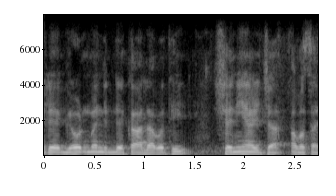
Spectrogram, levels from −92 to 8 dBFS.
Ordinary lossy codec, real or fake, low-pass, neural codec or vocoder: Opus, 32 kbps; fake; 7.2 kHz; vocoder, 22.05 kHz, 80 mel bands, Vocos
